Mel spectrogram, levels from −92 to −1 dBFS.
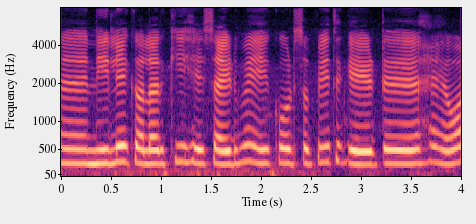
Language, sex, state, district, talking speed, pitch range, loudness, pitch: Hindi, female, Himachal Pradesh, Shimla, 165 wpm, 245-265 Hz, -12 LUFS, 250 Hz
